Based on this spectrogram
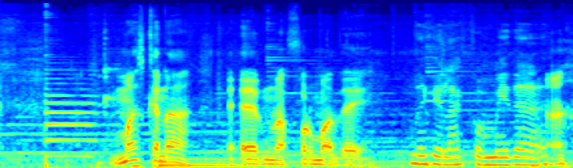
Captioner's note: speaks in foreign language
